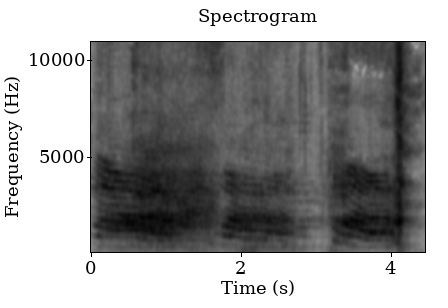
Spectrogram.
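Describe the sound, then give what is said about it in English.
A baby cries in three long, loud wails, each high and strained with a pitch that slides downward before breaking off, separated by brief gasping pauses. “Suddenly, the peace and quiet was shattered by a strange, awful noise. It was a baby crying.”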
